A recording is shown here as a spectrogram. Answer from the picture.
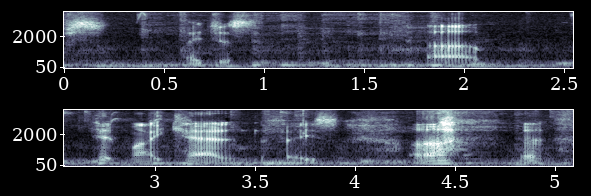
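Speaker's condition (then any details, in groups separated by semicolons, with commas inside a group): No condition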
